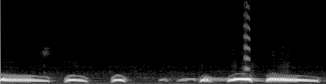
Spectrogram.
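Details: Spotted dove cooing to rouse other doves: a long drawn coo, two short arched notes, a soft grumble, then a rising coo and a final long sliding coo.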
